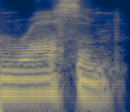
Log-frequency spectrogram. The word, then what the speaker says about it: Rossum: to kick it to Rossum because his name rhymes with awesome.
